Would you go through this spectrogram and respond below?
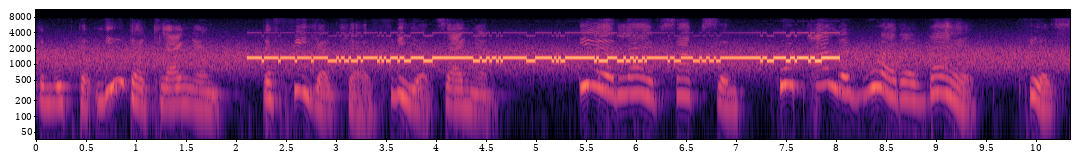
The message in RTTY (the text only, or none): SAO JOSE DA LAPA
